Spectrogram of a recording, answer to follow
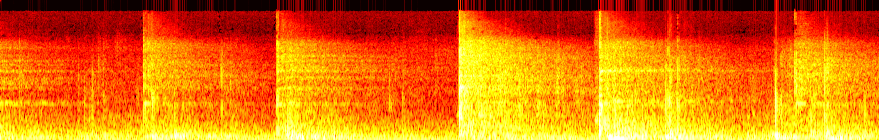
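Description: Badminton rally: rackets striking the shuttlecock back and forth about once a second, each hit echoing in the gym hall. Footfalls on the wooden court sound between the hits, and the sharpest hit comes about halfway through.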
